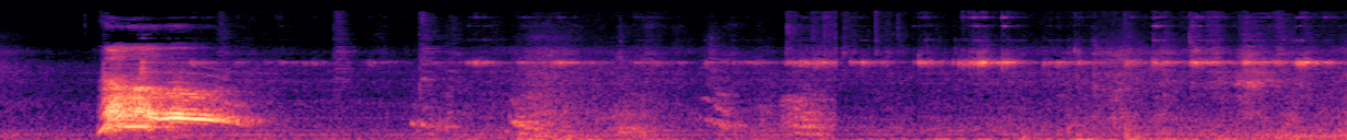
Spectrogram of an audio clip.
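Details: Toto, a pet pug, lets out a single loud, sharp bark with a falling tail. A person then speaks in Hindi about chicken over faint household sounds.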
